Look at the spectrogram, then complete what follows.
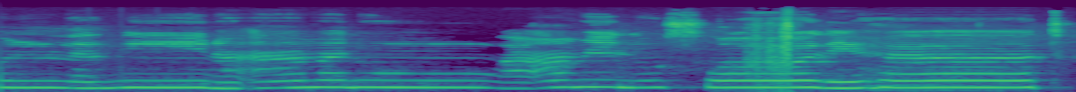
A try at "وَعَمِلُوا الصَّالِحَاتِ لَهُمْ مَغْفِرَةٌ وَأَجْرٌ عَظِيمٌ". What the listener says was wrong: صالحات you have to join this one okay you don't have to stop there is a small symbol called لا No means no stop. وَعَمِلُوا الصَّالِحَاتِ لَهُمْ مَغَفِرَةٌ وَأَجْرٌ عَظِيمٌ Say again.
